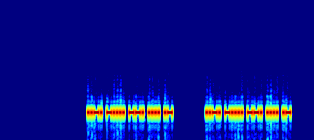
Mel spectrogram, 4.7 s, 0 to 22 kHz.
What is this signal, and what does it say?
Morse code, heard as a keyed tone, about 49 wpm, 700 Hz. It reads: F6GHA F6GHA
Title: DXCC-100 Call Signs - 5 Characters - Repeated 2x - 50wpm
